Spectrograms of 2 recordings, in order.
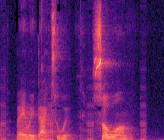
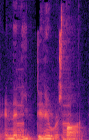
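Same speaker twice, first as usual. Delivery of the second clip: ordinary delivery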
